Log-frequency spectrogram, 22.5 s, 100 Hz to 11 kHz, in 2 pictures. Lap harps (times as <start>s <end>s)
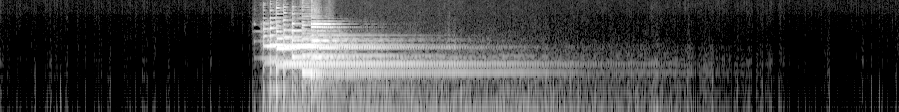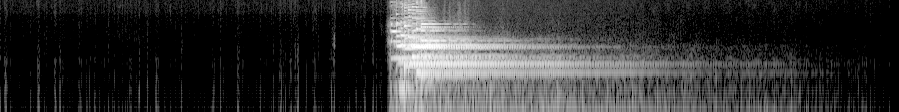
16.1s 20.0s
